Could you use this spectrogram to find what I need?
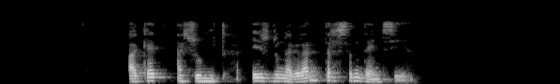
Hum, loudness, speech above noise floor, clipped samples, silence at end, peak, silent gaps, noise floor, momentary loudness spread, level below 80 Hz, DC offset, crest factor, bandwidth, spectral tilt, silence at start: none; -18 LUFS; over 73 dB; under 0.1%; 1.45 s; -2 dBFS; none; under -90 dBFS; 10 LU; -58 dBFS; under 0.1%; 18 dB; 8 kHz; -6.5 dB/octave; 1.3 s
